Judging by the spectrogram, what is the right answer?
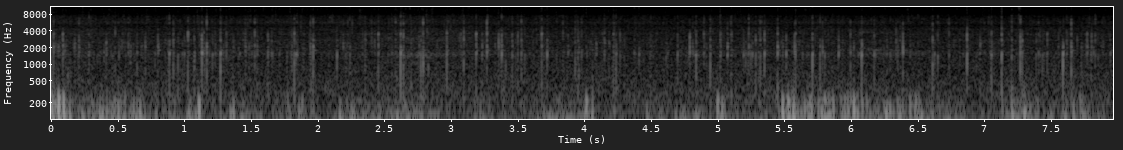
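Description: Hail mixed with rain pelting down: a steady hiss filled with dense, irregular sharp ticks as hailstones hit the deck and nearby surfaces. A louder low bump comes right at the start.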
